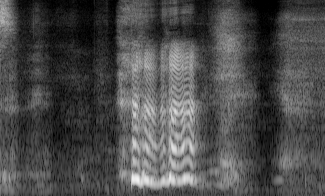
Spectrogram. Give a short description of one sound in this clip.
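A young woman laughs loudly close by.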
